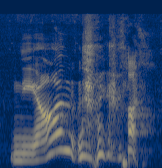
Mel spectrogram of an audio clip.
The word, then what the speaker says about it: Neoen: How do you pronounce it? Neon?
